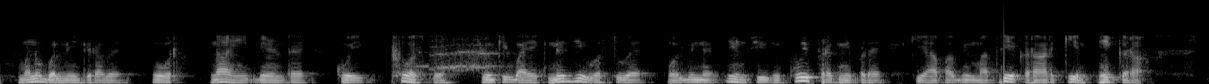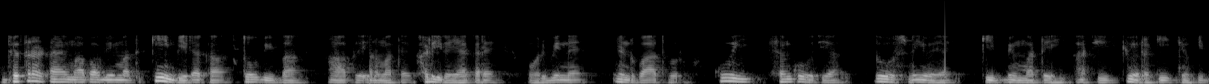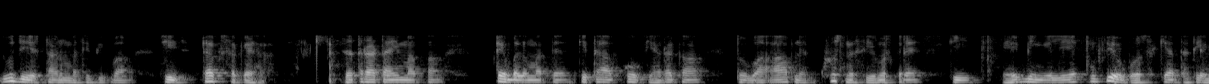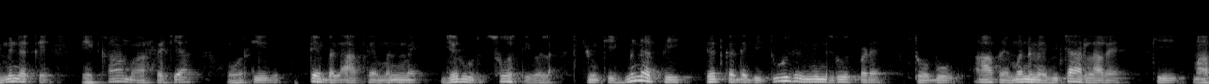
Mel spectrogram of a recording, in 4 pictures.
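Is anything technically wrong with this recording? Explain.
Yes, two faults. iLBC codec throughout: each 20 ms frame is coded independently and nothing above 3.8 kHz passes, so the speech sounds plainly rough, synthetic and dulled.

Audio missing between chunks at 4.29, 10.04, 15.79, 21.54, 27.29, 33.04, 38.79 and 44.54 s: about a third of a second vanishes each time, with the edges spliced together. The likely cause is material dropped at 6 s chunk boundaries.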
